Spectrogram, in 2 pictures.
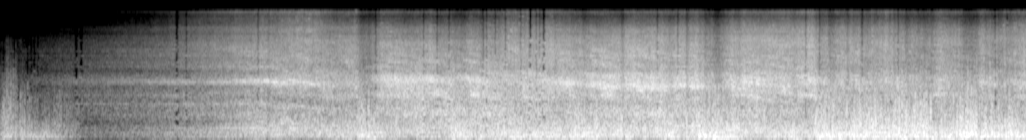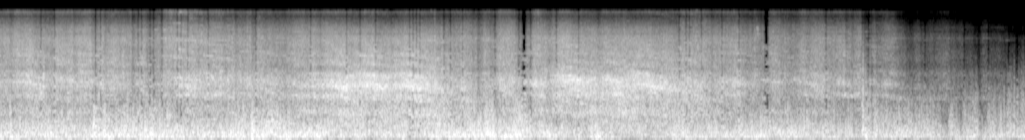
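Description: A long freight train passing close by at speed. Its wagon wheels clatter steadily over the rail joints, with a high wheel squeal that comes and goes. The sound builds up about two seconds in and fades away near the end.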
